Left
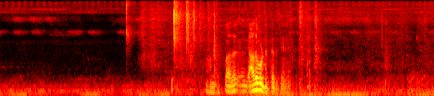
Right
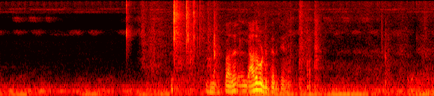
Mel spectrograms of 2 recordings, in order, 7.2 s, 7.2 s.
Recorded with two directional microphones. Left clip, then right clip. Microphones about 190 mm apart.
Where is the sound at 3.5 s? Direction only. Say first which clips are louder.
Left 5 dB; 55° left (ahead or behind).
